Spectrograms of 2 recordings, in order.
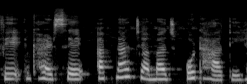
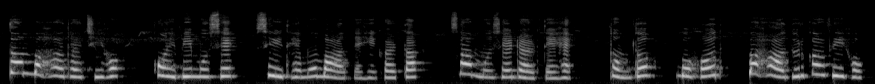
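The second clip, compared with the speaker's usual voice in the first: higher-pitched cat, buttering someone up; flattering cat; 7 semitones higher than usual. Acted. Cat praises the female crow, flattering. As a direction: flatter sweetly as the story's cat.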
